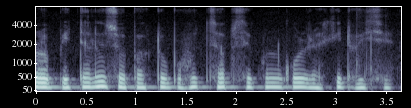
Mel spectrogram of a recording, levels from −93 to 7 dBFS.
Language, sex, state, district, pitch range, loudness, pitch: Assamese, male, Assam, Sonitpur, 145-155 Hz, -18 LUFS, 155 Hz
